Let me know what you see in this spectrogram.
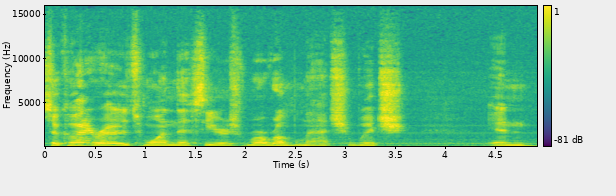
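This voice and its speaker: Noticeable background noise sits behind this man. His medium-pitched voice keeps fairly even intonation. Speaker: YouTuber. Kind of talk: casual commentary monologue. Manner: hesitant, many fillers.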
